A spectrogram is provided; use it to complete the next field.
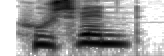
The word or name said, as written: husven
